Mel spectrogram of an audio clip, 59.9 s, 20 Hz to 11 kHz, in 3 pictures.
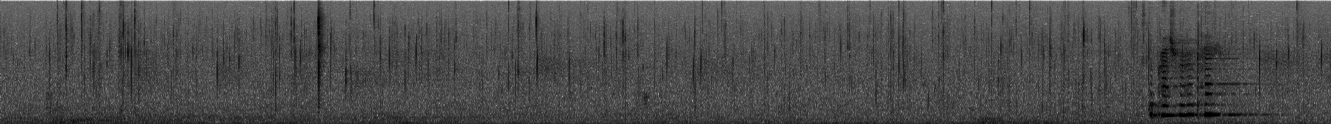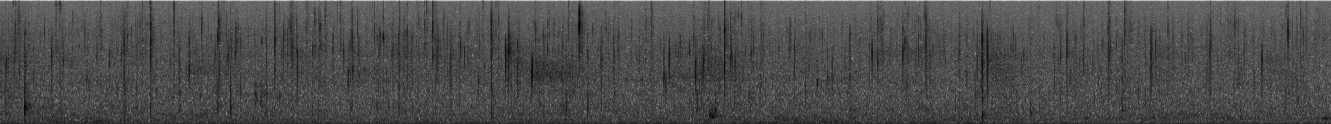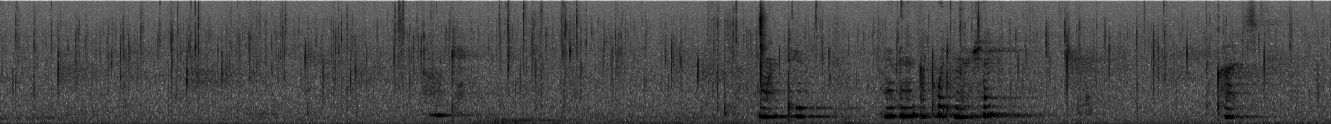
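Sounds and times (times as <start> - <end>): soft crackles of hands: 0.0 - 59.9.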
